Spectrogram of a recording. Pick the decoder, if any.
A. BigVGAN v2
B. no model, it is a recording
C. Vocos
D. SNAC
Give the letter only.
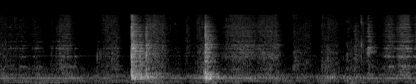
B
